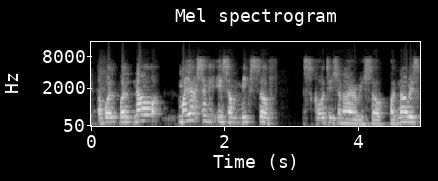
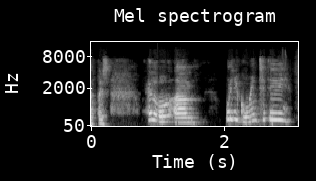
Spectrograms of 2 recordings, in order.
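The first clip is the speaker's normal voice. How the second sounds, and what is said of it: Melodic Northern Irish accent. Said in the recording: “in Northern Ireland ... the accent there, it's very melodic ... I'm going to do some, now it's all rusty”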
